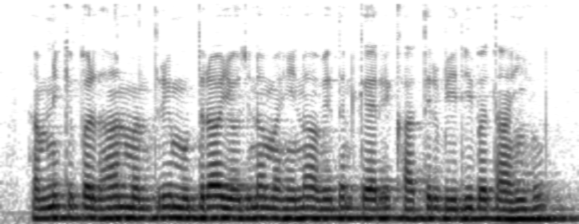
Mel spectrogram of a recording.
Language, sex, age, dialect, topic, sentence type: Magahi, male, 25-30, Southern, banking, question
